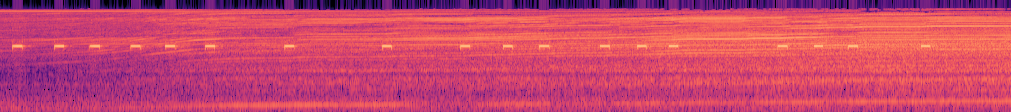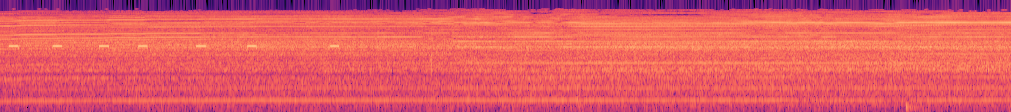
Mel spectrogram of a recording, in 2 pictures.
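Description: An electric nail drill whirs, its pitch rising steadily as it speeds up.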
